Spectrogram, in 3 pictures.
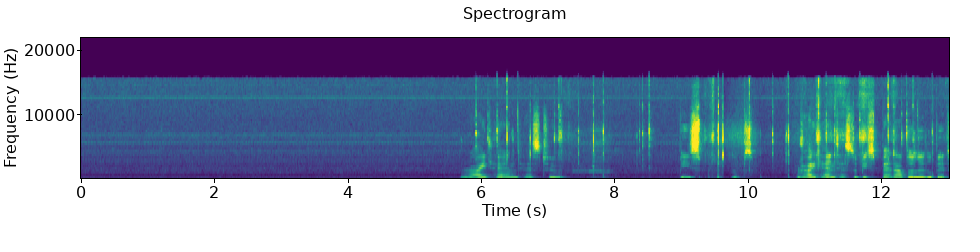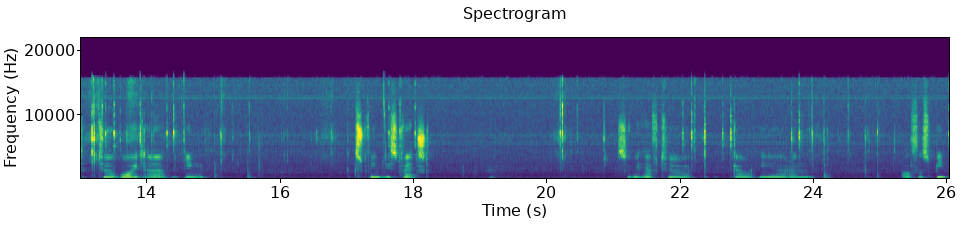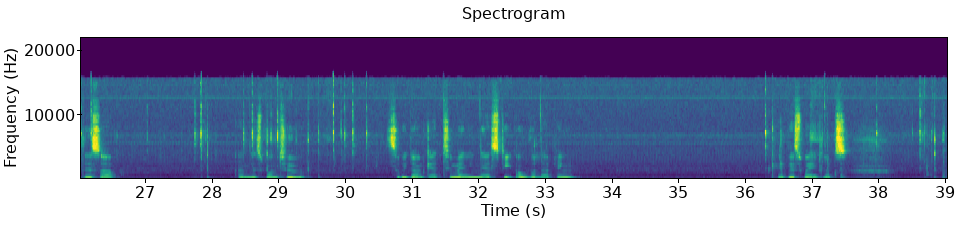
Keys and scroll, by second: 7.7 shift+g, 10.0 ctrl+z, 12.6 shift+g, 13.9 g, 16.9 g, 24.7 shift+g, 29.2 shift+g, 38.8 alt+a.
